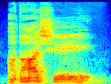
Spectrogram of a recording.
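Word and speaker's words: 正しい: Tadashi. Right, it can be pronounced tada.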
